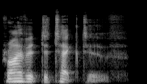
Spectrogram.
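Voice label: "private detective", British English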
